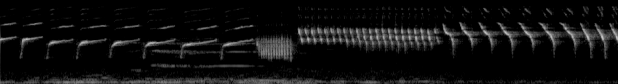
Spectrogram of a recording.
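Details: Canary singing a varied song: a series of rising whistled notes, a short buzzy burst, then a rapid even trill and a run of fast repeated downslurred notes, all high-pitched and clear.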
